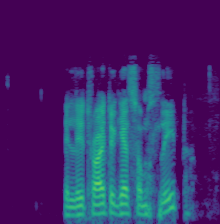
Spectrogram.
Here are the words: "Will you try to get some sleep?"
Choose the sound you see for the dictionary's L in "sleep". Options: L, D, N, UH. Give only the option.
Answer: L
